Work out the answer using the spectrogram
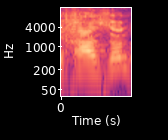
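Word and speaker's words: חזון: Ça se lit razon, ça s'écrit chazon, mais ça se lit razon.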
